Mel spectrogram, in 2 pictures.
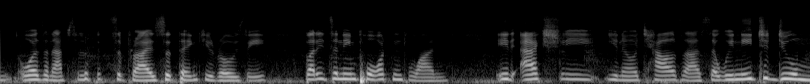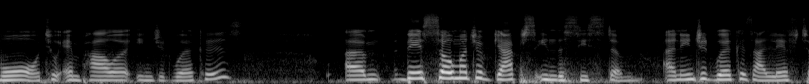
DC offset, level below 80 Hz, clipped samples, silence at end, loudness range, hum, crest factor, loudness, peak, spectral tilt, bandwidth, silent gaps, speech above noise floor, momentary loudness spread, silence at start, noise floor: under 0.1%; -52 dBFS; under 0.1%; 0 s; 7 LU; none; 20 dB; -23 LUFS; -2 dBFS; -8.5 dB/octave; 9.8 kHz; none; 31 dB; 12 LU; 0 s; -52 dBFS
